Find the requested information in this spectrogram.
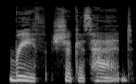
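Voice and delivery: ordinary delivery, nothing marked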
